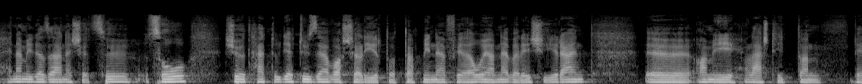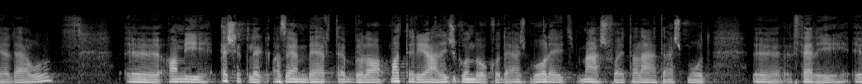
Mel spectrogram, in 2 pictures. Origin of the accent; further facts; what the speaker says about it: Hajdúböszörmény, Hajdú-Bihar, Hungary; és Hajdúbeszörményben nőttem föl, ott jártam az iskoláimat.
